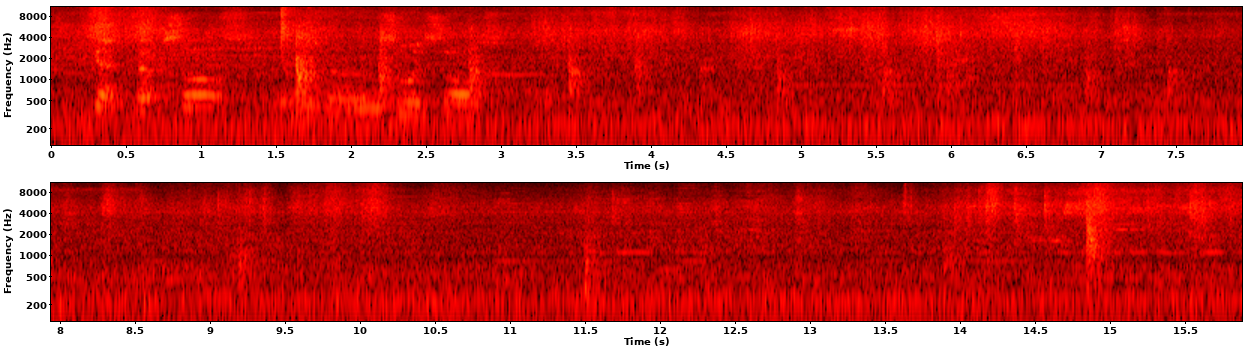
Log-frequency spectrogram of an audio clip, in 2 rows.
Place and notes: Wayne, Indianapolis, IN, USA - Chinese Restaurant
Binaural recording inside a Chinese restaurant.
16 January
